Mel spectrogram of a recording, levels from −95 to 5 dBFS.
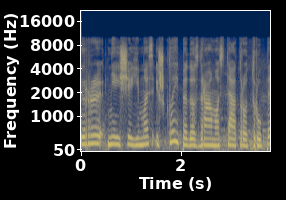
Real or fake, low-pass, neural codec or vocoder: real; 9.9 kHz; none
